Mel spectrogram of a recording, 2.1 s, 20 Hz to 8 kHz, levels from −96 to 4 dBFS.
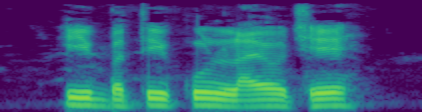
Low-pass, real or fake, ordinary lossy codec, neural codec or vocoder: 7.2 kHz; real; MP3, 64 kbps; none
